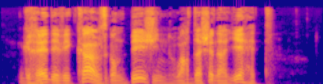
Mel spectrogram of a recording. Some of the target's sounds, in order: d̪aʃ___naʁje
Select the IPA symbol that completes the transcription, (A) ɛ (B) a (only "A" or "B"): A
